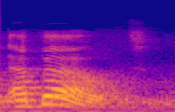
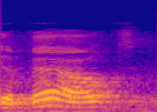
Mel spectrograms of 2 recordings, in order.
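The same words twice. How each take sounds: First: The first vowel is a full 'ah' sound. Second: The first vowel is a weak schwa. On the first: The speaker calls it wrong. "the glottal sound ah, which is inserted" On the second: The speaker calls it right. "instead of the schwa"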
